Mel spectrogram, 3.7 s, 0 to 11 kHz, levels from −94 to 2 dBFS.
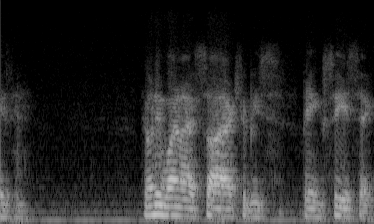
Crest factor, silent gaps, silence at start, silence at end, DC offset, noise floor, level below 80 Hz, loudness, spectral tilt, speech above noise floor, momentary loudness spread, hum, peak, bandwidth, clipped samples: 16 dB; none; 0 s; 0 s; under 0.1%; -53 dBFS; -52 dBFS; -29 LUFS; -10 dB/octave; 25 dB; 18 LU; none; -14 dBFS; 5.6 kHz; under 0.1%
